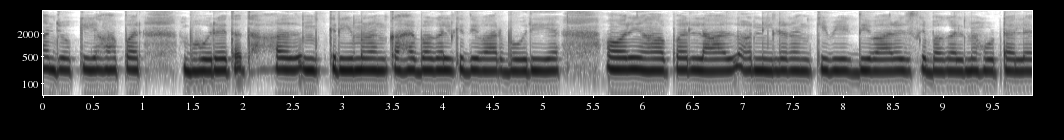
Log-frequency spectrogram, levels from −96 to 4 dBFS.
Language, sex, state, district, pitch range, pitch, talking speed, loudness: Hindi, female, Chhattisgarh, Sukma, 215-230 Hz, 225 Hz, 180 wpm, -14 LUFS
